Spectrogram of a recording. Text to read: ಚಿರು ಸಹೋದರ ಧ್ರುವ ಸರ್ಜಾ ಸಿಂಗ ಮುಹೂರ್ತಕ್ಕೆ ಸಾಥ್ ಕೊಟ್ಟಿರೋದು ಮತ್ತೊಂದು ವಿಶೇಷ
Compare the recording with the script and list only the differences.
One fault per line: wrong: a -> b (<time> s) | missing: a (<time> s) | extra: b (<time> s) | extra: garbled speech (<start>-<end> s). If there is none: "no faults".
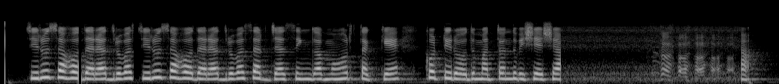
extra: ಚಿರು ಸಹೋದರ ಧ್ರುವ (1.4 s)
missing: ಸಾಥ್ (3.9 s)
